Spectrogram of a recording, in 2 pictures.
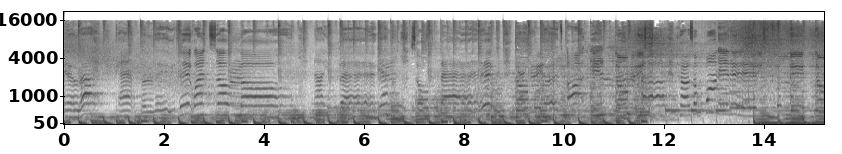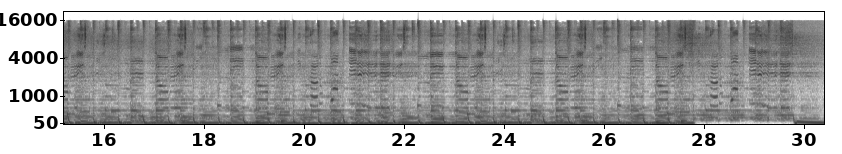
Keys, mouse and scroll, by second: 0.6 shift+click, 1.1 Tab, 1.4 a, 1.9 s, 3.4 scroll down 4, 3.5 middle click, 4.3 scroll up 3, 4.5 Tab, 4.9-5.3 scroll up 2, 5.3 Tab, 6.0 a, 6.3 scroll down 2, 6.6 shift+middle click, 7.1 shift+d, 10.2 scroll up 2, 10.6 s, 14.2 g, 16.9 scroll down 2, 17.0 middle click, 17.5 Tab, 17.9-19.3 scroll up 2, 19.3-20.7 middle drag, 20.7 Tab, 21.8 Tab, 22.2 click, 22.6-23.0 shift+middle drag, 23.0 Tab, 23.4 a, 24.8 s, 28.8 middle click, 29.6-30.2 scroll up 2, 30.2-30.4 middle drag.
